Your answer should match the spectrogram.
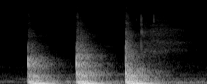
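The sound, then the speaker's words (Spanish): Three heavy, forceful knocks on a door at night, evenly spaced about half a second apart, each landing with a loud booming thud that rings out briefly. No voices are heard. “Una noche después, los toquidos de la puerta volvieron, pero más violentos.”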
